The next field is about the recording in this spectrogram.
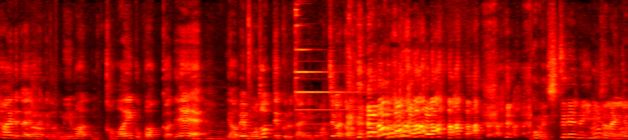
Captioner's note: laughs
